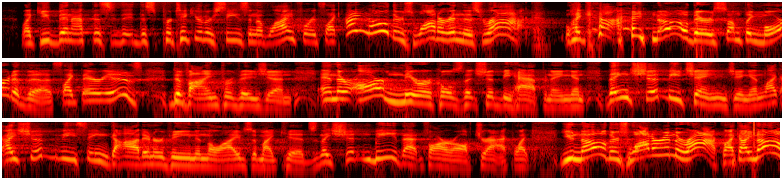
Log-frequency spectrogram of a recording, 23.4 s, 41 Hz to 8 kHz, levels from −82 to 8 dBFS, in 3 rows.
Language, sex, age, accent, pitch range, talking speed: English, male, 40-59, American, 160-240 Hz, 205 wpm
